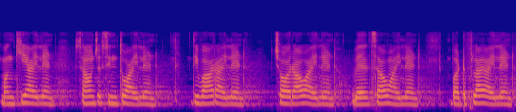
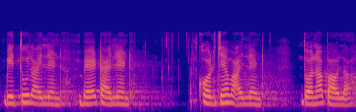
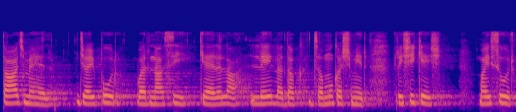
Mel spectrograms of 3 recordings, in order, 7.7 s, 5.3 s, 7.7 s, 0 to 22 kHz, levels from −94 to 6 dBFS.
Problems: none marked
